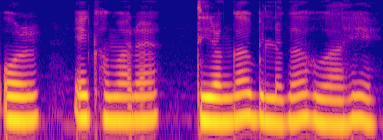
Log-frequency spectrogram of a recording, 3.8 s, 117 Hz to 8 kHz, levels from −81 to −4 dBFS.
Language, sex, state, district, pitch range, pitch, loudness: Hindi, female, Arunachal Pradesh, Papum Pare, 210-225 Hz, 215 Hz, -15 LUFS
